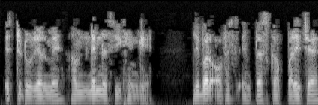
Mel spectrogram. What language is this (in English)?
Hindi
